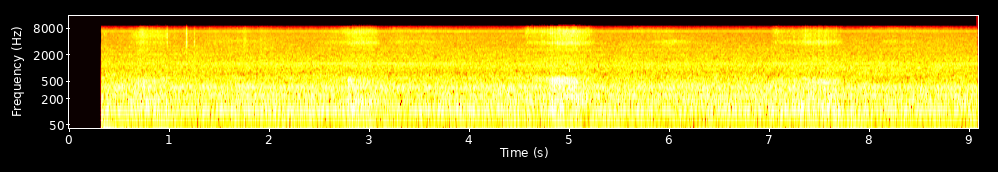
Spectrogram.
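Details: Very loud snoring from a lazy puggle dog asleep, sounding like a human snore: a loud steady noise with repeated rough, snorting breaths every couple of seconds.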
